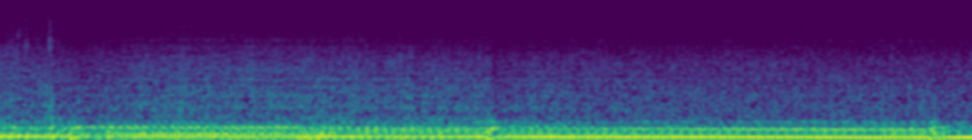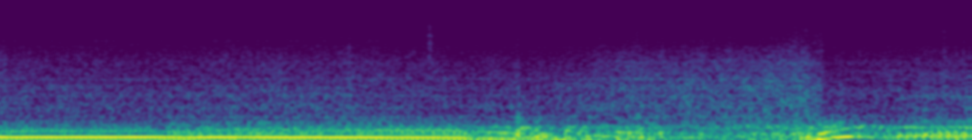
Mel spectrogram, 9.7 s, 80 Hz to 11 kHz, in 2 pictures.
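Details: C5 Corvette, manual, hot day, pulling away from a light after the intake was reinstalled; note climbs smoothly and evenly then eases toward the shift, no misses; clean healthy pull.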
